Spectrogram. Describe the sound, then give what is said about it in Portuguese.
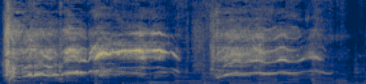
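Two long, whistling wheezy breaths from a person with asthmatic bronchitis, each a strained high-pitched rasp lasting over a second, loud with a rhythmic low rumble underneath. “os, os, ouvintes não devem reparar que você tem bronquite asmática, mas eu quando é, eu tenho de quando eu dou...”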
